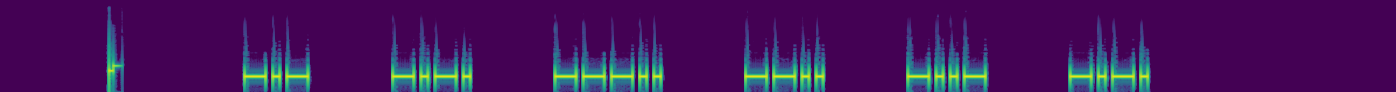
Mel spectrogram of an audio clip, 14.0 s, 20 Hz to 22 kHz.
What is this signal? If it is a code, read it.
Morse code, heard as a keyed tone, about 17 wpm, spaced as for 8 wpm, 700 Hz. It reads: KC8ZXC
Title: USA Call Signs - 4x Character Spacing - 17wpm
